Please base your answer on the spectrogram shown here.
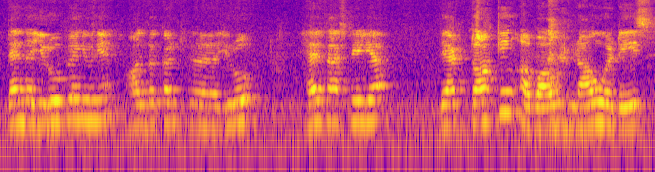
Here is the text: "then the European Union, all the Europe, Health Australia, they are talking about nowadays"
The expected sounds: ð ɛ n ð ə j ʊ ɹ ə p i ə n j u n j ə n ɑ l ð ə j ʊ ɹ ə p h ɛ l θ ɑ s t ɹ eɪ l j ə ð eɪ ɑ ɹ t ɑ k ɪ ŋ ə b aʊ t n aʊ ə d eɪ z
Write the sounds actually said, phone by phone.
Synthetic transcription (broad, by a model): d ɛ n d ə j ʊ ɹ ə p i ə n j u n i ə n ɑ l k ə j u ɹ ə p h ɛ l t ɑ s t ɹ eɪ l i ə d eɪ ɑ ɹ t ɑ k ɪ ŋ ə b aʊ t n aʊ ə d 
